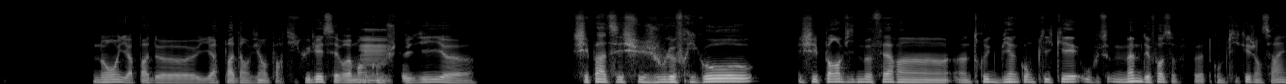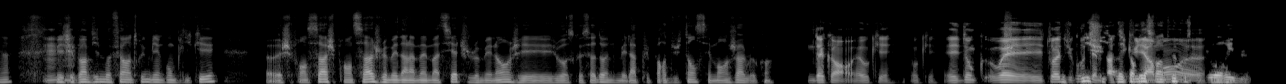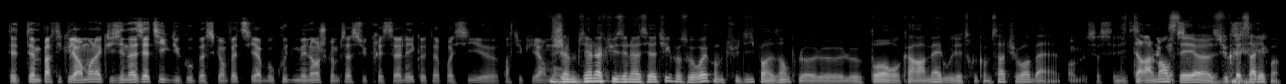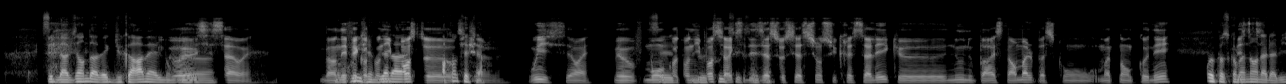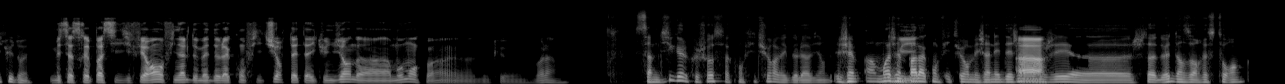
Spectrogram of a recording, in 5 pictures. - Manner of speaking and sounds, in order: tapping; laugh
- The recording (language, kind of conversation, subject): French, podcast, Comment décides-tu d’associer deux saveurs improbables ?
